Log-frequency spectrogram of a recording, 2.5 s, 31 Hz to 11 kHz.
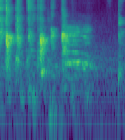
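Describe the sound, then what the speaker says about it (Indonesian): Classroom students give a short round of applause for a presenting group, a few sparse bursts of clapping that fade out over about two seconds. "tepuk tangan dulu sekali lagi buat kelompok 2"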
